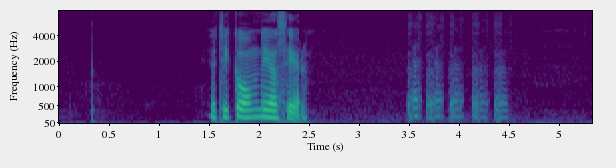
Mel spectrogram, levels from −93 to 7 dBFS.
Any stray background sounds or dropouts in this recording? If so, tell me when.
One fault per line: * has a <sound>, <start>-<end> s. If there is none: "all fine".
* has a laugh, 3.5-4.5 s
